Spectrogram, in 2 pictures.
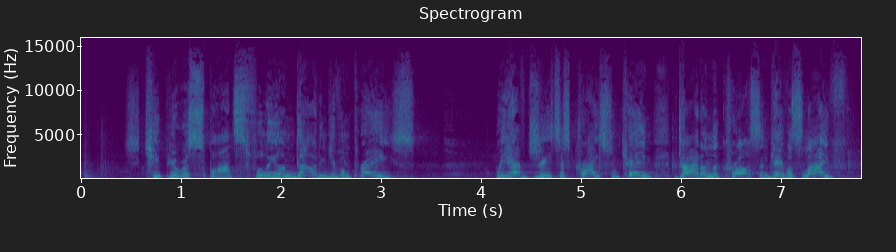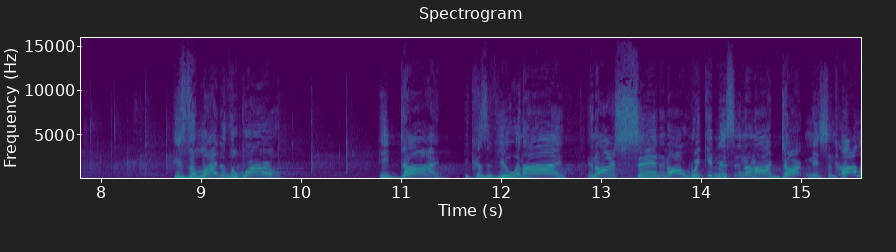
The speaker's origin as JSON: {"language": "English", "region": "Virginia", "country": "United States", "tie": "born or raised there", "said": "I remember growing up in Virginia, young."}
